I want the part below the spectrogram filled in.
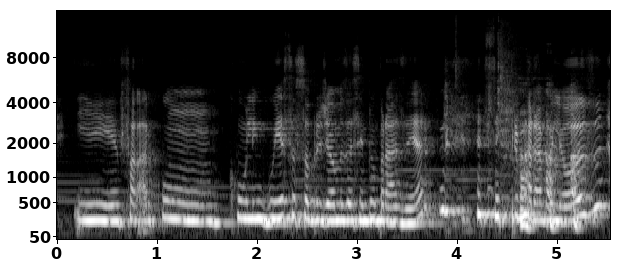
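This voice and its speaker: A woman's high voice with fairly even intonation, audible room echo and music in the background. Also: moderate pace. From Brazil. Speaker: podcast co-host. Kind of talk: casual chat.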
